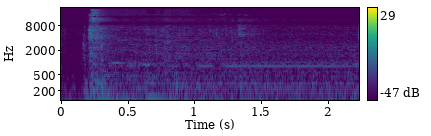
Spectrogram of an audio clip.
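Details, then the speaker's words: Factory Five Mk4 Cobra replica, systems powered up before first start, ECU relay outputs rewired: at key-on a steady electric hum for about two seconds then clean cutoff; fuel pump priming normally. "you hear that was the fuel pump doing a prime"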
